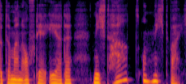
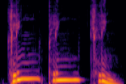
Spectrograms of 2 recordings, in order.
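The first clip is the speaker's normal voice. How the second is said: high, drawn-out clinking, falling away; sing-song anvil ring; ringing hammer chime; 7 semitones higher, much slower than usual. A narrator's reading. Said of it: "klang es vom Hügel her".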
